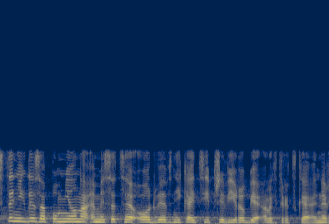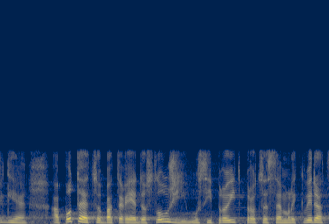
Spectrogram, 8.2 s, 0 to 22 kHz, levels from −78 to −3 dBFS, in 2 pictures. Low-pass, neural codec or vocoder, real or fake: 7.2 kHz; none; real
